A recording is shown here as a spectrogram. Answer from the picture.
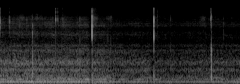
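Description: A steady low hum with two short, sharp clicks, one a little under a second in and one about a second and a half in.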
